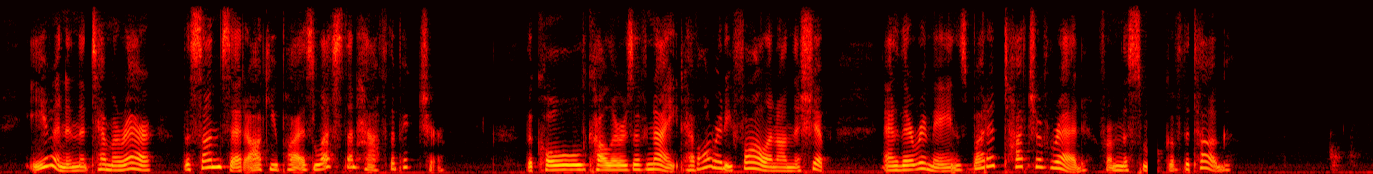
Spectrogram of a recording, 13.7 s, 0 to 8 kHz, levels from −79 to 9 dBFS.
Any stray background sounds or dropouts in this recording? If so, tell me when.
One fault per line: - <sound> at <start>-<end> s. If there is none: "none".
- dropout at 11.5-11.6 s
